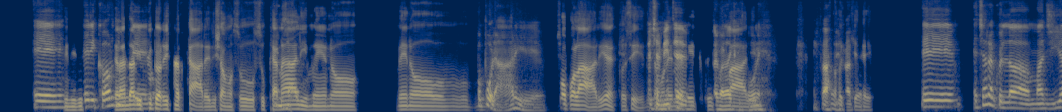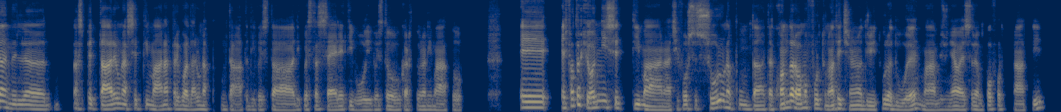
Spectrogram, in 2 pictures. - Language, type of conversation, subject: Italian, podcast, Quale esperienza mediatica vorresti rivivere e perché?
- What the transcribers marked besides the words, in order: "proprio" said as "propio"; other background noise; chuckle; laughing while speaking: "Okay"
